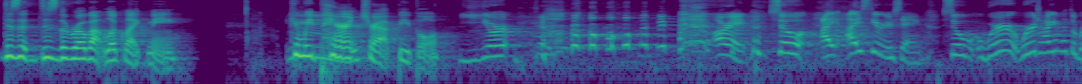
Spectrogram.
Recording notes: LIVE at the Chicago Podcast Festival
